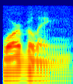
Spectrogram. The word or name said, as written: warbling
